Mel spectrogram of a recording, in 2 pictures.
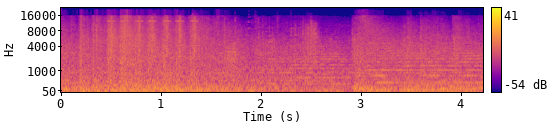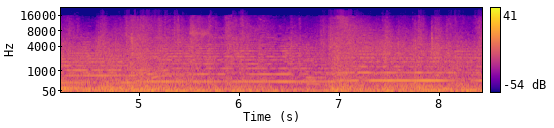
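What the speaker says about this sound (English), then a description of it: "It's a plasma cannon." Plasma cannon fire in the game Warhammer 40,000: Space Marine crackles and booms in dense rapid volleys, loud and continuous, with synthetic tones humming underneath.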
